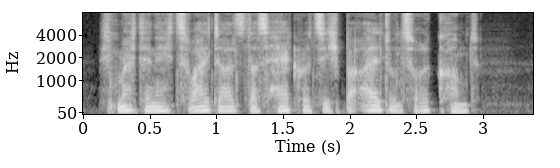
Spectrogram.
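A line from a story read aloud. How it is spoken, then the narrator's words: Quiet. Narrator (German): sagte Harry leise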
